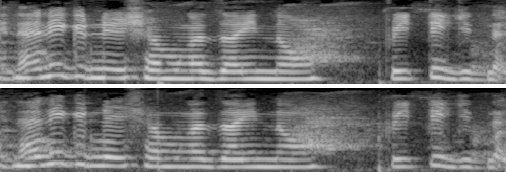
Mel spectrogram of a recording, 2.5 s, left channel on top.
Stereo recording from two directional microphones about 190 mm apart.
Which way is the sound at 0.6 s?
30° left (ahead or behind).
